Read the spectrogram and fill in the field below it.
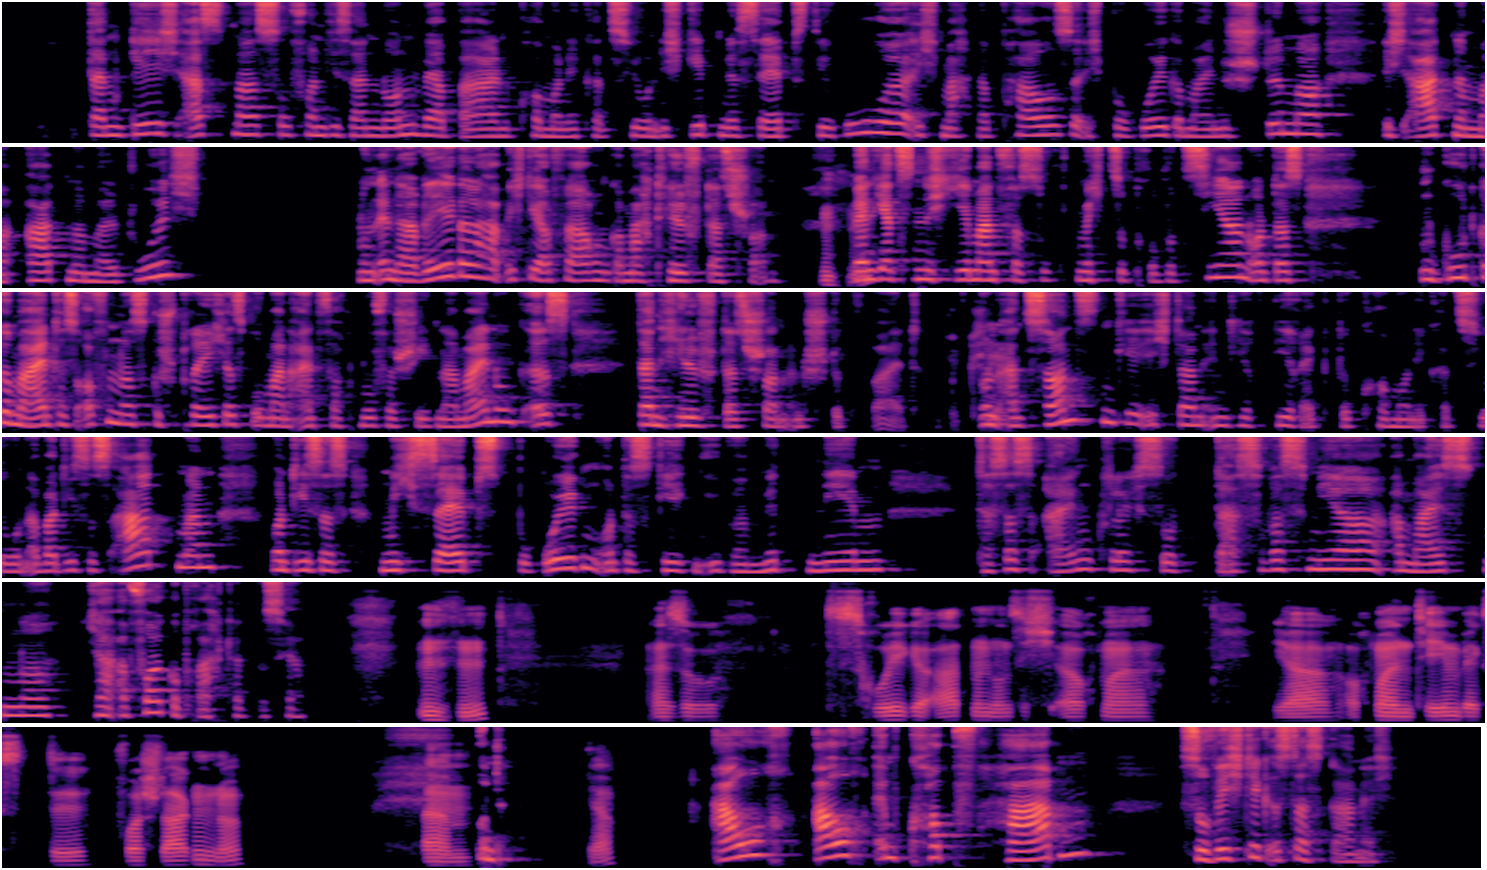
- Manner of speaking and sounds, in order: none
- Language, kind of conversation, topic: German, podcast, Wie bleibst du ruhig, wenn Diskussionen hitzig werden?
